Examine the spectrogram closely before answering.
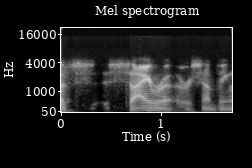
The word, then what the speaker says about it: Syrah: Not Sarah, but Syra. That's in Napa Valley, by the way. Okay. I don't know if they call it Sarah, but it's spelled Syra, SYRAH.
